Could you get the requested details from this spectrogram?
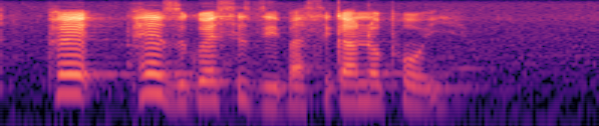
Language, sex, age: Xhosa, female, 33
